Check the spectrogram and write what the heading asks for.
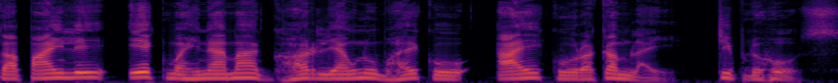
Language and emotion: Nepali, neutral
